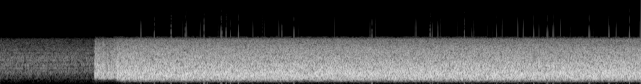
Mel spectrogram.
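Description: Radio static hisses loudly and steadily from a loudspeaker.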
